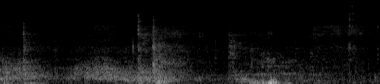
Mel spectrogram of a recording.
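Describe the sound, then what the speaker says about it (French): A kitchen storage drawer slides open and shuts with a soft rolling rumble and two dull bumps, heard close in a quiet apartment room. "Et des tiroirs de rangement jusqu'en bas."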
